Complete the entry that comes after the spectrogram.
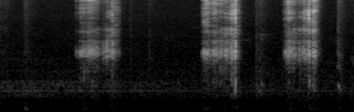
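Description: Rawhide for a rattle being cut in three short rasping snips, close and fairly quiet, separated by pauses of near silence.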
